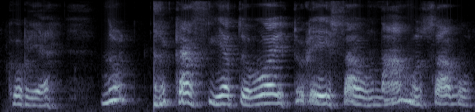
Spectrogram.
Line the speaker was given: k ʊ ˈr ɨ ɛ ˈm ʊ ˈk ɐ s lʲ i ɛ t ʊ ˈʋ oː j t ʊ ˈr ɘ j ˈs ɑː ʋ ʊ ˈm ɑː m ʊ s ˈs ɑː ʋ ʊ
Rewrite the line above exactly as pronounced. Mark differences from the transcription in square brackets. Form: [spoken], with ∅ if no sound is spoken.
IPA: k ʊ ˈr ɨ ɛ [ˈn] ʊ ˈk ɐ s lʲ i ɛ t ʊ ˈʋ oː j t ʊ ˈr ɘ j ˈs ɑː ʋ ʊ [ˈn] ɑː m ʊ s ˈs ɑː ʋ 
